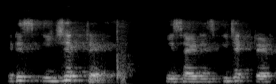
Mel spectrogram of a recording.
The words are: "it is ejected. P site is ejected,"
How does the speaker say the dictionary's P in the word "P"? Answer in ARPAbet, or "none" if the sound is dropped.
B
